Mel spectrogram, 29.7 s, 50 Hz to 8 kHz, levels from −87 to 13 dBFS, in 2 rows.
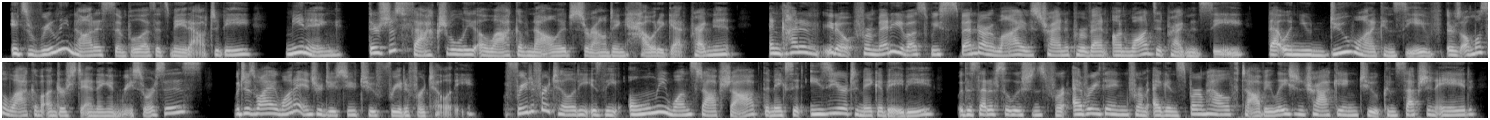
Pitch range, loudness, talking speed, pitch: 160-200 Hz, -16 LUFS, 210 wpm, 180 Hz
